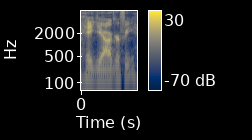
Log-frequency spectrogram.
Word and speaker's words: hagiography: which is a straight up like hagi- hag- how do you pronounce the word hagiography? Hagiography. – That's fine.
